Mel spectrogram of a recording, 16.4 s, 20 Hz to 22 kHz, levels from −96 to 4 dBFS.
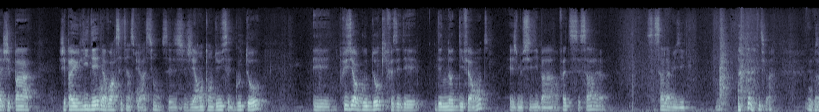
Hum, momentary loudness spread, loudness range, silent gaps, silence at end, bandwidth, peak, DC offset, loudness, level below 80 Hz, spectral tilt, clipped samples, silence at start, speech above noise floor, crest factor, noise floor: none; 18 LU; 6 LU; none; 0 s; 16.5 kHz; -6 dBFS; under 0.1%; -25 LUFS; -54 dBFS; -5.5 dB/octave; under 0.1%; 0 s; 27 dB; 20 dB; -51 dBFS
